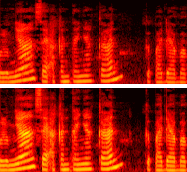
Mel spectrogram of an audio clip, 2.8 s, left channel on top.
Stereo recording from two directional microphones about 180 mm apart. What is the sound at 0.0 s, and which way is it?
A woman's voice, 35° right (ahead or behind).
